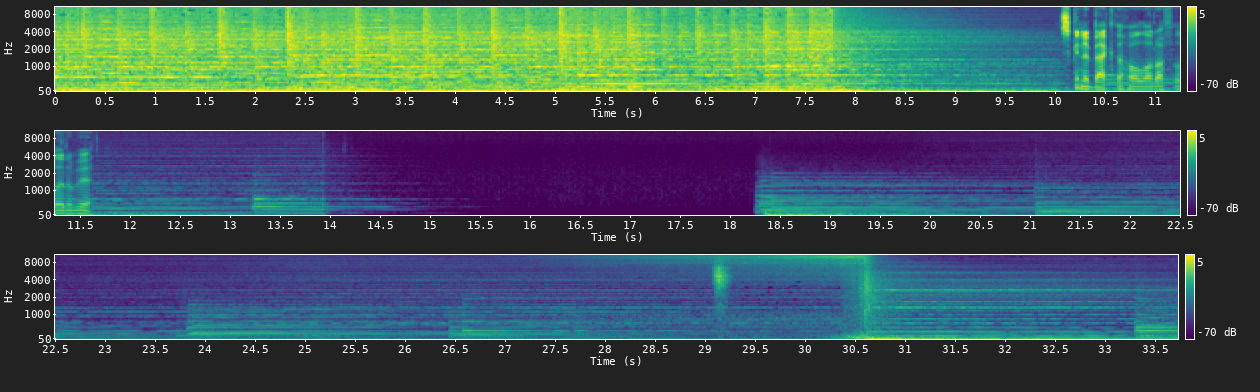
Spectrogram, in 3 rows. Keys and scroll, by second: 14.2 space, 14.3 space, 16.7 super+=, 18.0 super+=.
